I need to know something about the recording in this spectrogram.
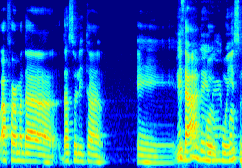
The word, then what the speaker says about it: Solita: Primeiro é Gordon, depois ela me chamou de Solitá. Gente, meu nome é Solita.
